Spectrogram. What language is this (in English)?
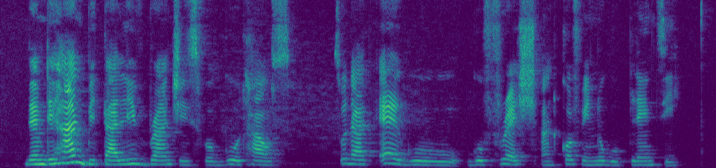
Nigerian Pidgin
